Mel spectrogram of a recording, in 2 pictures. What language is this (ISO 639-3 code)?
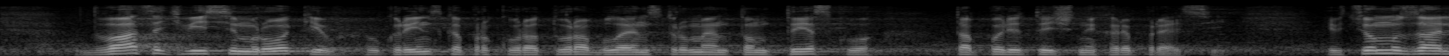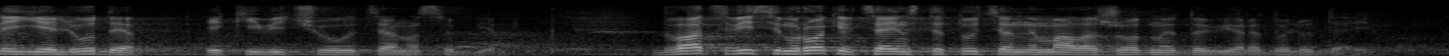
ukr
